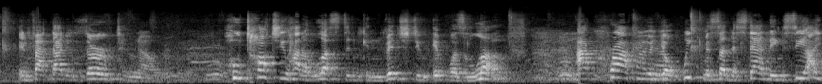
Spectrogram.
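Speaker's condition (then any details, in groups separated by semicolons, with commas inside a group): No condition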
